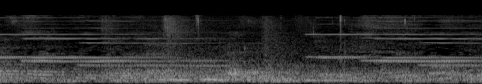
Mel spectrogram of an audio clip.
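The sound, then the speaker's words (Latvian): A continuous electric bell rings steadily for the whole stretch, a sustained metallic tone over a low murmur and rustle, in a parliament chamber, rung after the debate ends to call members to vote. “Lūdzu zvanu.”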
